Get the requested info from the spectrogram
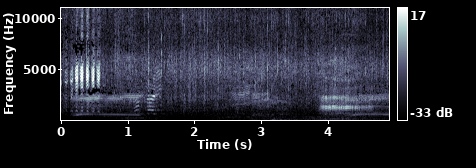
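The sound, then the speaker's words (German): Sheep leaving their pasture in autumn bleat in overlapping, wavering calls, one at the start and another near the end, over a steady outdoor background with a brief rapid ticking sound at the very beginning. “Im Herbst verlassen die Schafe ihren Weideplatz.”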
